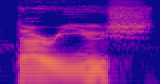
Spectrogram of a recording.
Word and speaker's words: Dariush: How you pronounce his name? Dariush? – Beneil Dariush.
